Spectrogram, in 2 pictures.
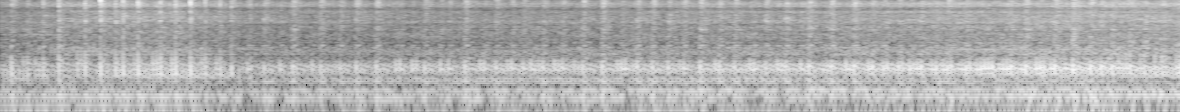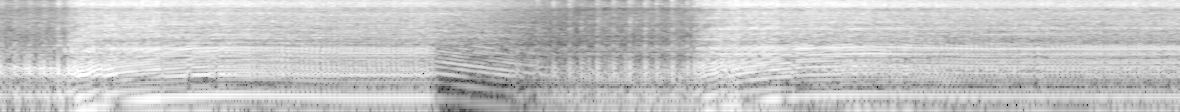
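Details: Old Craftsman chainsaw after Walbro carb clean/rebuild and new fuel lines, jets opened up, half choke: raspy two-stroke buzz holds steady, dips briefly twice and picks straight back up, burning old oil from exhaust; normal running.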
